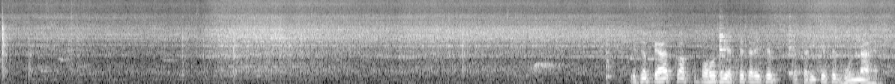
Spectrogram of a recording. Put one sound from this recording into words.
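Onions sizzle and hiss in a hot pot.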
